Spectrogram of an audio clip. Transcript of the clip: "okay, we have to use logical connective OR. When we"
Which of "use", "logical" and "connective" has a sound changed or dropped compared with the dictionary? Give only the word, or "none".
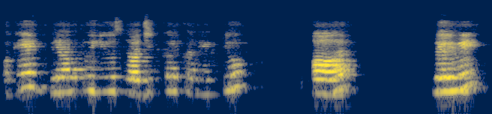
connective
